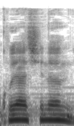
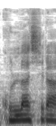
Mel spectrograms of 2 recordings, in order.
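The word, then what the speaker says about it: gulyás: 없다 헝가리의 전통 수프인 구야시는 유럽 전역에서 유명한 요리이다 일반적으로 굴라 시라 알려져 있지만 헝가리어 본토 발음은 구야 시이다 라씨가 왜인지 한국에서는 육계장과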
